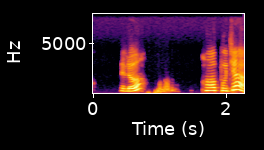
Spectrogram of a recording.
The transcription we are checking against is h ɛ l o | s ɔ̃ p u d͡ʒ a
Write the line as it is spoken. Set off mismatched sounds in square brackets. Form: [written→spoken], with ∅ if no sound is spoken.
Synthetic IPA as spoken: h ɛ l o | [s→h] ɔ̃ p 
